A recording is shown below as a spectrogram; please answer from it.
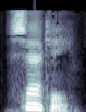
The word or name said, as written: sakieh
